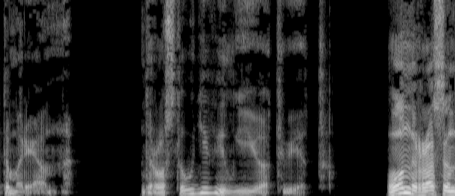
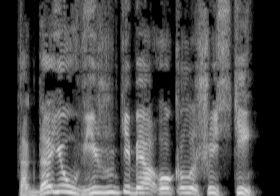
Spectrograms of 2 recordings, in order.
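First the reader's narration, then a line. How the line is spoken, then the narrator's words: Shouted into phone. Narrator (Russian): крикнул он в телефонную трубку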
